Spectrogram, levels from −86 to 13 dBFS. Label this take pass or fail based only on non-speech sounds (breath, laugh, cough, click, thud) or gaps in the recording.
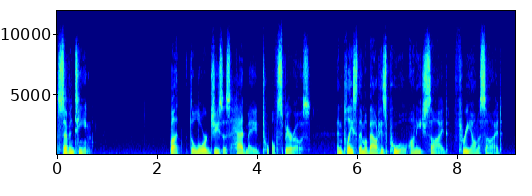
fail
